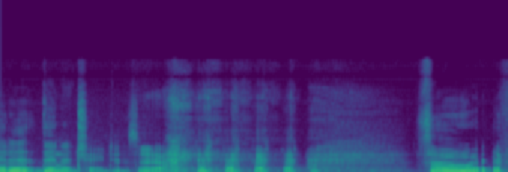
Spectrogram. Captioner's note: laughs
